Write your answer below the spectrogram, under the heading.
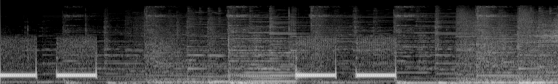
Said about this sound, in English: The phone's ringing.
